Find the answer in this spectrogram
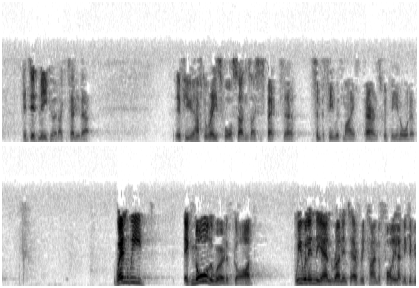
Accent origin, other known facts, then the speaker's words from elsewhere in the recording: England, United Kingdom; Now, I suggest to you, even though you're Canadians and I'm English, that this is insanity.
